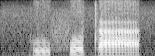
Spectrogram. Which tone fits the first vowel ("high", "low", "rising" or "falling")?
low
